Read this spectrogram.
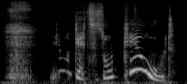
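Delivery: high fretful gentleman; panicked Flabbergast. A narrator's reading.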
